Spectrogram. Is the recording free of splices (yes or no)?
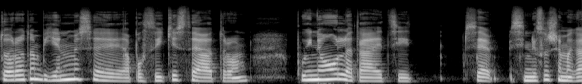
no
